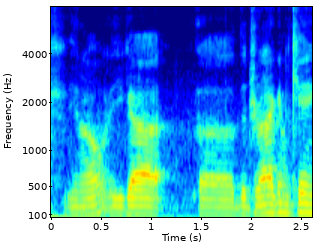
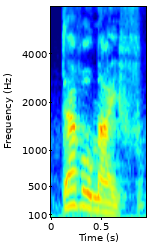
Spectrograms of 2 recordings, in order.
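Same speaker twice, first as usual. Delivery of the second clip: higher-pitched mock battle cry; acted attack call; 8 semitones higher than usual. Fighter answers with his own attack, mock high call. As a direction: announce the move in an acted higher voice.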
